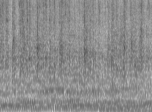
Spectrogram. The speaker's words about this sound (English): Now, one big clap offering for God and for the power of the Holy Ghost.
